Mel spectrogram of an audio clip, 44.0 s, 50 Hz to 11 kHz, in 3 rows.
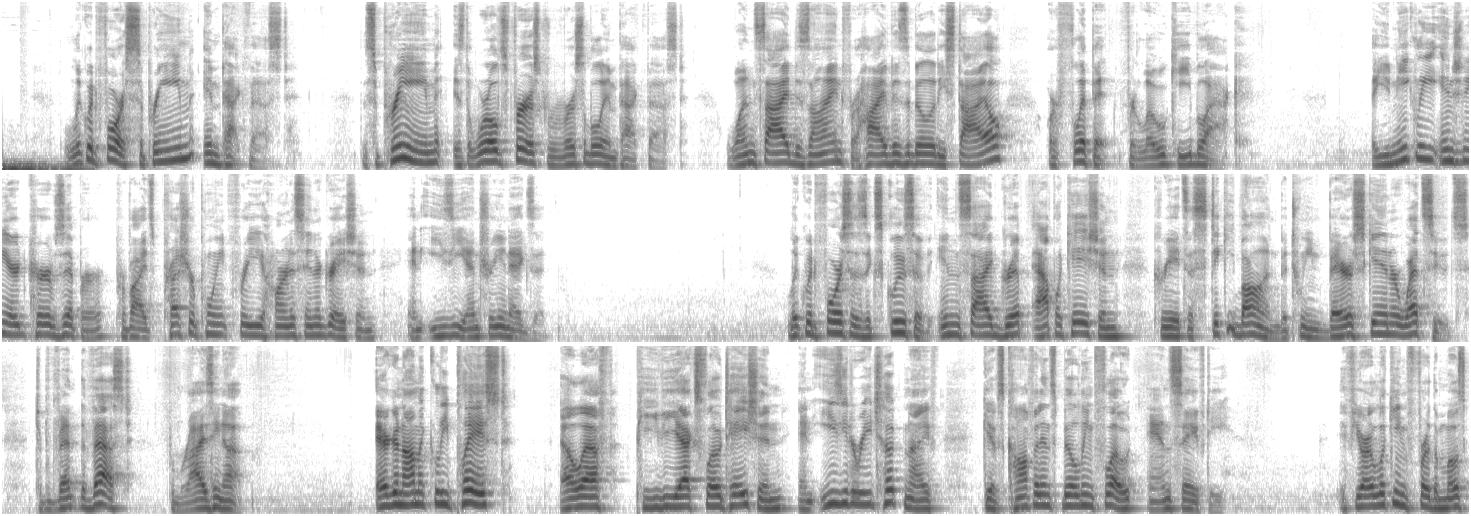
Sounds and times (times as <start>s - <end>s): Speech: 0.6s - 3.0s, 3.6s - 12.5s, 13.7s - 20.2s, 22.5s - 31.8s, 33.1s - 41.6s, 42.7s - 44.0s.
